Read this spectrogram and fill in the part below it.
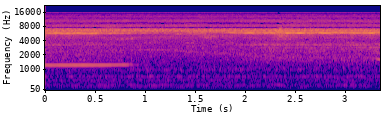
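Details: At Panti Bird Sanctuary, a Malaysian rail-babbler gives a thin, level, pure whistle held for about a second, over a steady high insect drone and forest hiss.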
